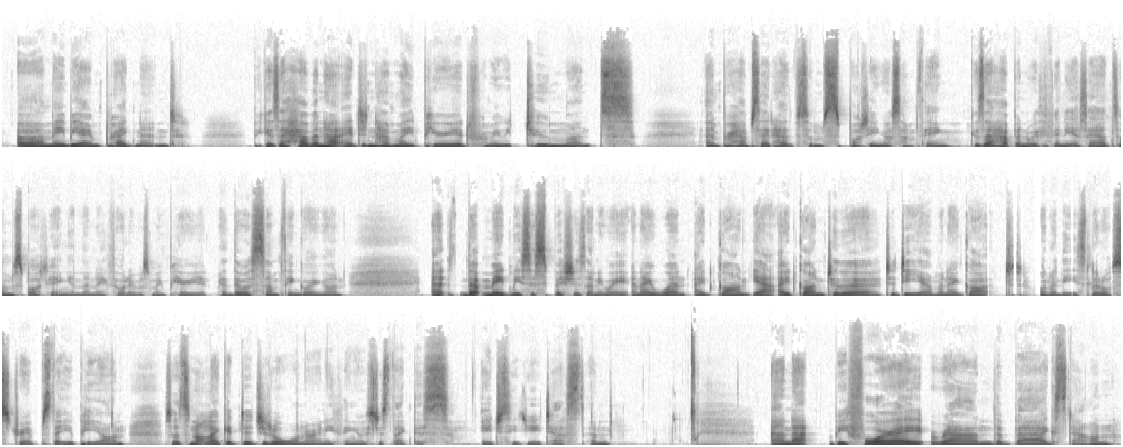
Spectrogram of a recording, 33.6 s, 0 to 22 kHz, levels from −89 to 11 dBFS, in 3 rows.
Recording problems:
choppy; very; from 21 to 22 s; 6% of the speech affected

